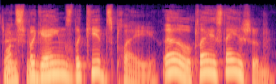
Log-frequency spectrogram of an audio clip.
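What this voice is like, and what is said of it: Imitates another person's voice. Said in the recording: “That's my J.K. Rowling impression.”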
